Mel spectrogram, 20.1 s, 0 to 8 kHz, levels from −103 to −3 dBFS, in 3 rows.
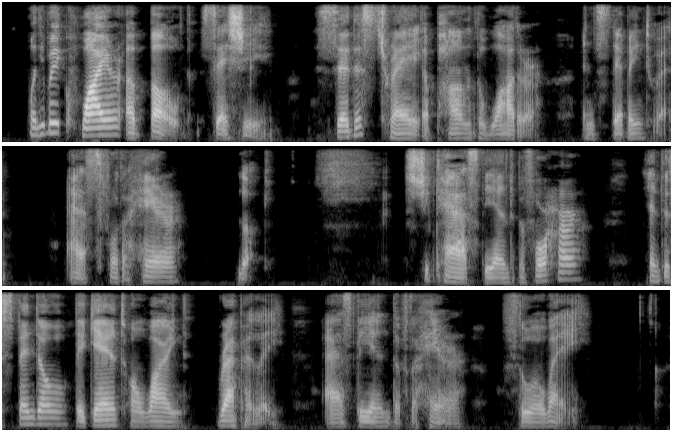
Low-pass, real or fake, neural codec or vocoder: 7.2 kHz; fake; codec, 16 kHz, 4 kbps, FreqCodec, larger model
